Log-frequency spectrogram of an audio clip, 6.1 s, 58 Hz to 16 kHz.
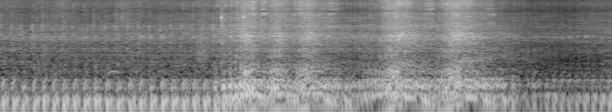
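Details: Motorcycle (TMX 155) running after overhaul replacing connecting rod, two bearings and timing gear: even low thump at idle, brief rev, settles back without knocking; normal idle.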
